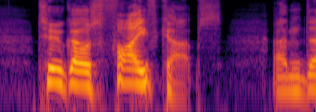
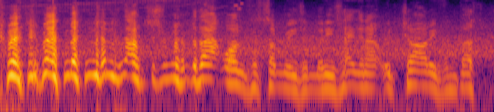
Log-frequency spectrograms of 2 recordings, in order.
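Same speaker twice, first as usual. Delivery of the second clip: normal talking voice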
